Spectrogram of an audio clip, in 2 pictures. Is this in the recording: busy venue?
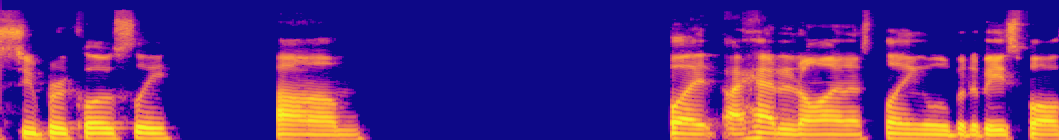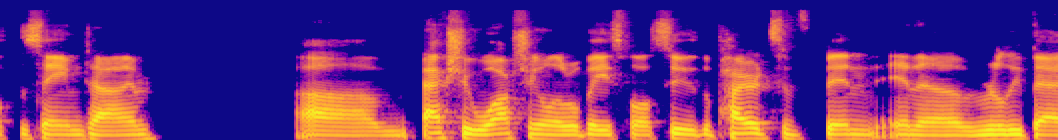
no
